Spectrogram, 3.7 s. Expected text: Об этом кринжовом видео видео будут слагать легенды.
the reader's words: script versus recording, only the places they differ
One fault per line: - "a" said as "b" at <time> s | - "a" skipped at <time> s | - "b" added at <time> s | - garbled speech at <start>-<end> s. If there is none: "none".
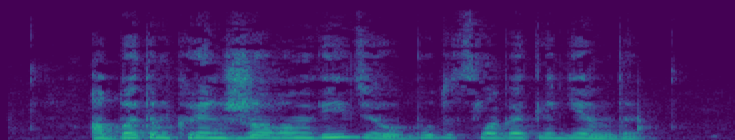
- "видео" skipped at 2.0 s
